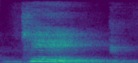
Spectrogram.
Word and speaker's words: cake: So now for example cake, there are 2 vowel a, e, so there is one syllable. Cake, in the word cake there is one syllable. E is silent. It will be ignored.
